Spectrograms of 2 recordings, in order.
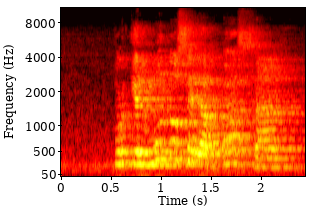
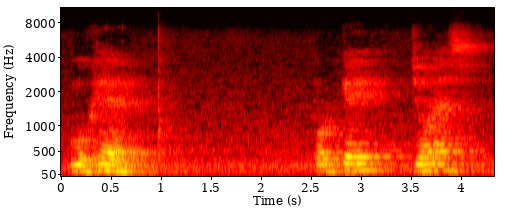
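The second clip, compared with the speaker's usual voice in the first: tender question; 8 semitones lower, 7 dB quieter, much slower than usual. Acted. Jesús habla a la mujer que llora.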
